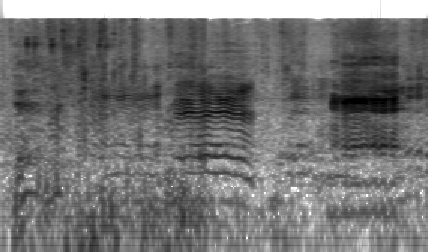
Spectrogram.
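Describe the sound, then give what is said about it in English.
Dairy sheep of the Friesland and Lacan breeds bleat in a few wavering calls, one low and quavering, then a higher, brighter bleat near the end, over a soft background murmur. “Like, they have much more milk than is ever required by the lambs they produce.”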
